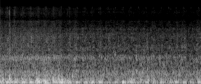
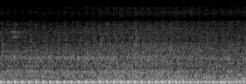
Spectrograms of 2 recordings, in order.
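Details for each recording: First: Yamaha Aerox 155 version 1 scooter just after engine overhaul, timing chain slightly worn and not replaced: fast, steady low putter that won't settle to a slow tick-over; idle set too high, needs diagnostic tool to lower. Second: Yamaha Aerox 155 version 1 scooter just after engine overhaul for noisy engine: steady, even low thump with no knocking at idle; runs normally though idle is set high, timing chain slightly worn.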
